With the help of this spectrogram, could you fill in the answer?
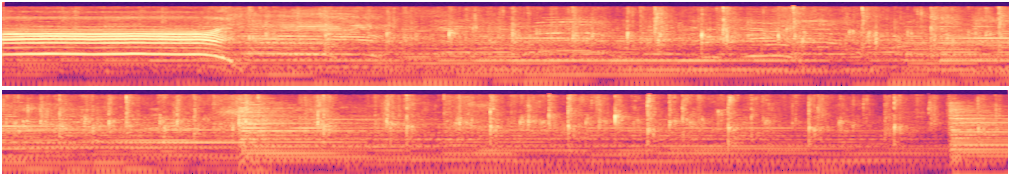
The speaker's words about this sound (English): Hey, why do people yell in Pentecostal churches? We're not yelling, it's a sign of a warrior. Why don't they quiet down?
